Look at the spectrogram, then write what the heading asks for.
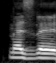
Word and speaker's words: Meslier: So the squad will be Darlow as your backup, Meslier, Silent S as your keeper.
